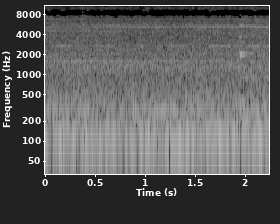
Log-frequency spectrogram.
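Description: An Amtrak train hauled by a P42 locomotive rolls out, a loud continuous low rumble and steady drone of engine and wheels with no break.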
